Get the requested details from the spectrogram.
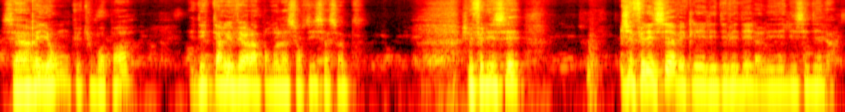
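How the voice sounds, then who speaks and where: A man's voice: medium pitch, steady tone, normal speed, long pauses, mellow. A man chatting casually in a rambling, repetitive way, with crude slang. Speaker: vlogger. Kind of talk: casual vlog chat.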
